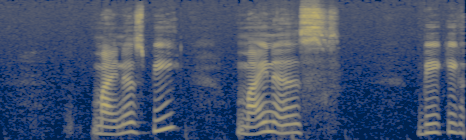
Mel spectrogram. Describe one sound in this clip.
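A woman speaks in a clear, explaining voice close to a microphone.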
